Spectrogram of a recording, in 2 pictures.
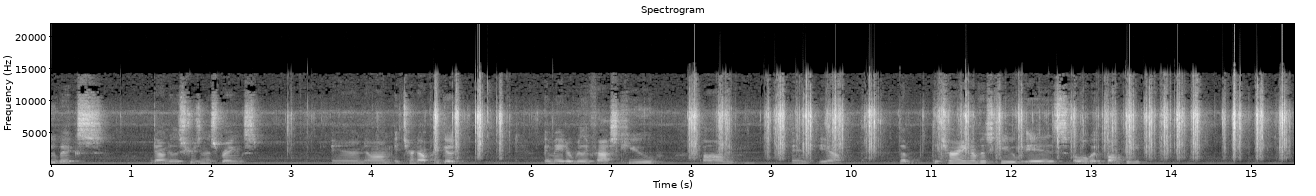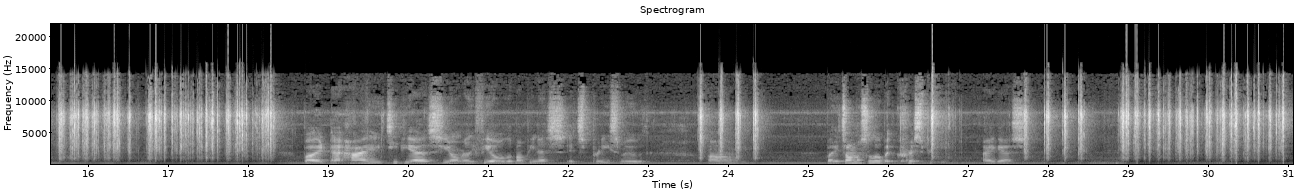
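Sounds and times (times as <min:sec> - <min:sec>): puzzle cube plastic clicks: 0:04.8 - 0:05.8, 0:08.0 - 0:10.4, 0:11.0 - 0:18.4, 0:23.6 - 0:24.4, 0:26.5 - 0:26.9, 0:27.7 - 0:31.0.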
